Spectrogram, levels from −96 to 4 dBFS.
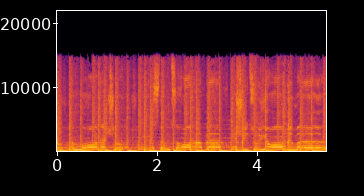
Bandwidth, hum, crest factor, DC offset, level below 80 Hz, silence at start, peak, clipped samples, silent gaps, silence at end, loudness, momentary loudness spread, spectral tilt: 15.5 kHz; none; 10 dB; under 0.1%; -16 dBFS; 0 s; 0 dBFS; under 0.1%; none; 0 s; -12 LUFS; 3 LU; -4.5 dB/octave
